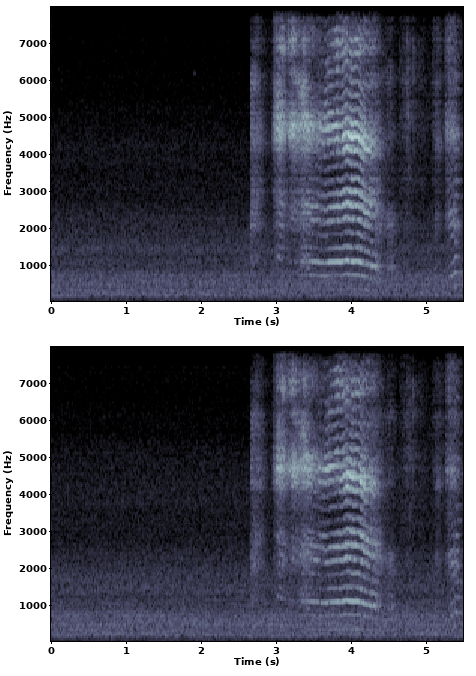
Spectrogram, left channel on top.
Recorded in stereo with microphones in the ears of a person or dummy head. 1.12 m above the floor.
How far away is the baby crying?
About 1.5 m.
